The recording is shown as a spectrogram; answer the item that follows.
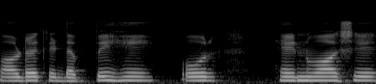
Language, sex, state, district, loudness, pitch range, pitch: Hindi, female, Bihar, Gopalganj, -29 LUFS, 170-180 Hz, 180 Hz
